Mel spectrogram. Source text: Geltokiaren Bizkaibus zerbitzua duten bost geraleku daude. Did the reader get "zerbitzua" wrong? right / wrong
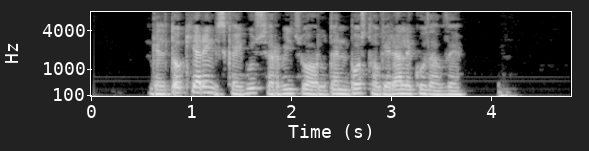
right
